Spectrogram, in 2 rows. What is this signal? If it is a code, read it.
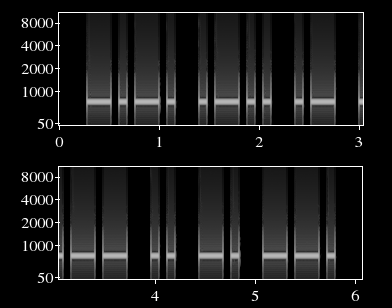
Morse code, heard as a keyed tone, about 15 wpm, 700 Hz. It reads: CLAWING
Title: A Sound Of Thunder 15wpm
